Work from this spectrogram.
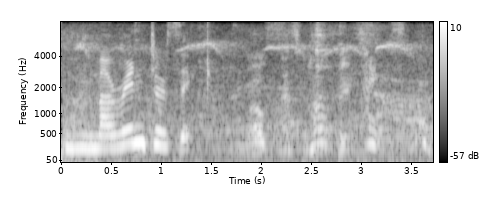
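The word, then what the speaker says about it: Marin Držić: Hey, can I pronounce his name? Marin Drzic.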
